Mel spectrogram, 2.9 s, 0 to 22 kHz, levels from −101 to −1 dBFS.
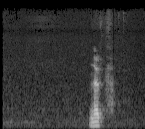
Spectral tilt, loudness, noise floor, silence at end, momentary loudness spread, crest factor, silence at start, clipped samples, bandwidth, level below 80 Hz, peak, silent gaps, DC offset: -6 dB/octave; -31 LUFS; -62 dBFS; 0.65 s; 28 LU; 26 dB; 1.8 s; under 0.1%; 16.5 kHz; -78 dBFS; -12 dBFS; none; under 0.1%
